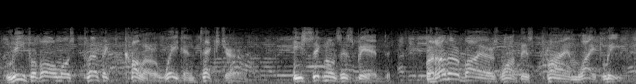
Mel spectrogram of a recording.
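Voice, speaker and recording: 1950s American announcer, swooping pitch, music behind. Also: male voice, big pitch swings, normal speed, highs cut off. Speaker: commercial announcer. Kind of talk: 1950s cigarette commercial narration.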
